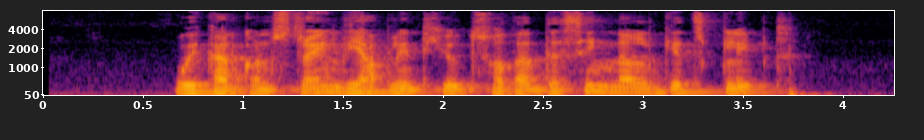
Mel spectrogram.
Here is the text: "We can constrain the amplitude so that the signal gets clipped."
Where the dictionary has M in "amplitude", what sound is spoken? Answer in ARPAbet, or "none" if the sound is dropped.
none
